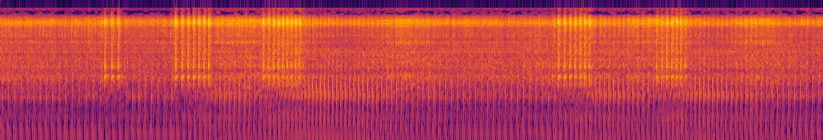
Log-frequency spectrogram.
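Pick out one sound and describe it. A small engine briefly revs up and settles back.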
